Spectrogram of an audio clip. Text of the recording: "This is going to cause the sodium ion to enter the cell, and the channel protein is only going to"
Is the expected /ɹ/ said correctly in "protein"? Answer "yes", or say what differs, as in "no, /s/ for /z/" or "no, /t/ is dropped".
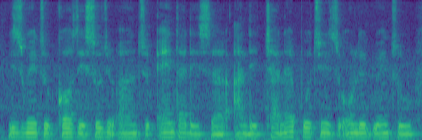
no, /ɹ/ is dropped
